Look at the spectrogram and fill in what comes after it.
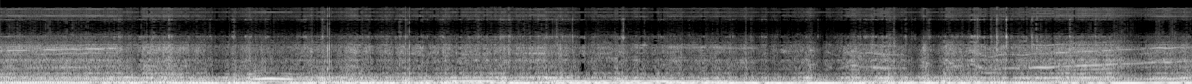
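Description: Škoda Felicia rally car's engine driven hard on a stage, heard loud from inside the cabin. It revs with the pitch climbing under acceleration near the start and again near the end, over heavy road and tyre rumble.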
